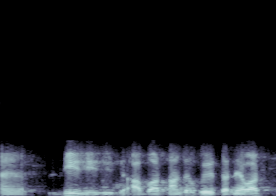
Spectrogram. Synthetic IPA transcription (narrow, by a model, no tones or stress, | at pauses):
ɛ̃ː | d͡ʒiːd͡ʑiːd͡ʑḭːa̰ːbaːɾt̪ɐʋãɲd͡ʑoːbɪd̪ʱɐnjəʋaːd̪̚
